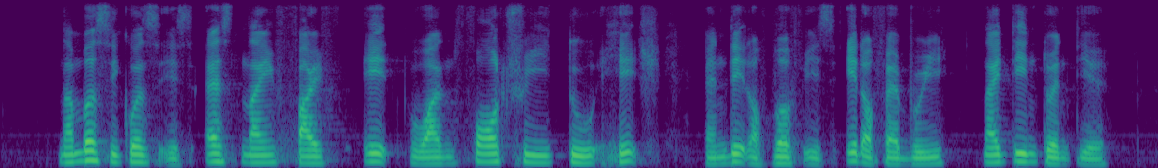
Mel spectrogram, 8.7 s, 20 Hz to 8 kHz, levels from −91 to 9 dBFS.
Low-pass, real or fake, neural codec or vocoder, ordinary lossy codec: 7.2 kHz; real; none; Opus, 24 kbps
